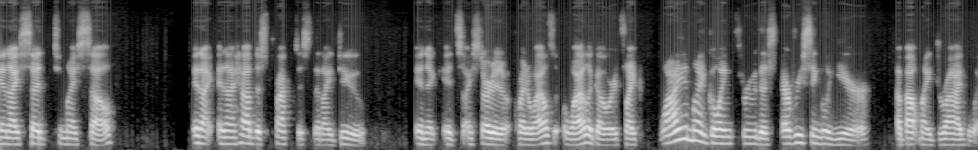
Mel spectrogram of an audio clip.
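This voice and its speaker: This woman has a very deep, low pitch and ordinary pitch variation, with an American accent. She talks at a moderate pace. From US Midwest, Detroit. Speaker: transformational coach and author. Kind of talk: interview conversation. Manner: halting, many restarts.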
